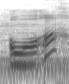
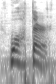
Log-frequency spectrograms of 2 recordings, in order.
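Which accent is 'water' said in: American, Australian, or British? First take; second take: British; American. First: It is said with a British accent, no T. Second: It is said with an American accent, R pronounced. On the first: "British, I think they said water, wa wa water, water, water without the T" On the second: "American way of saying it"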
